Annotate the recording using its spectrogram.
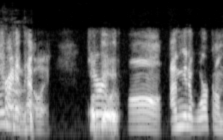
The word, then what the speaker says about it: Wang: Wang is Wong, believe it or not. So I am so sorry. Garrett Wong. – It's pronouncing it the way that most 99% of Americans would pronounce it because it's spelled A, and Americans usually pronounce an A hard and not soft, right? – So it's Garrett Wong.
